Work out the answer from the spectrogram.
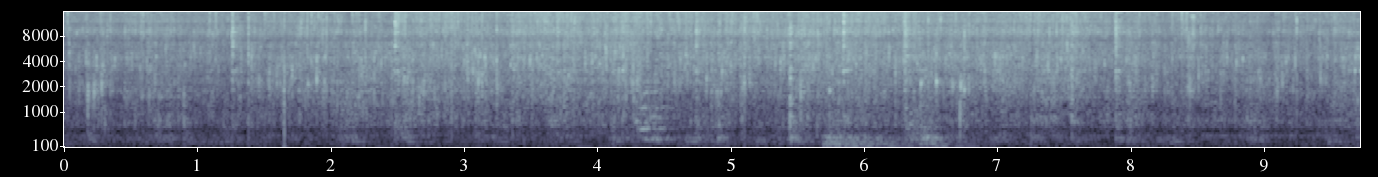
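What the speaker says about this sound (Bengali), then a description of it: "আলুগুলোকে একটু ভেজে নিচ্ছি।" Potatoes frying in a pan, a continuous close sizzle and bubbling of oil with occasional stirring scrapes, steady throughout.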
